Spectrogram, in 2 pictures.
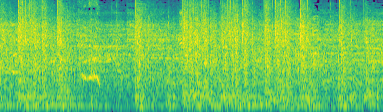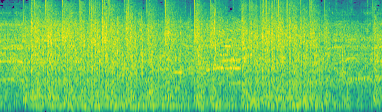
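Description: Fireworks going off in a dense, continuous barrage: rapid, overlapping bangs and crackles with no break between them.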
